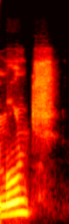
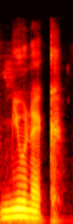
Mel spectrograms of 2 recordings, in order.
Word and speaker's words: Munich: Oh, is it in in Munch? I remember Marsh. It's Munich. Munich. That's how it's pronounced.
